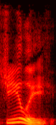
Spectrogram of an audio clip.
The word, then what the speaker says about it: Gigli: or leave it man that was jeely it's uh you know it rhymes with really as in really really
